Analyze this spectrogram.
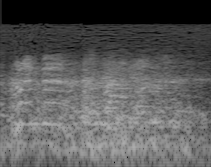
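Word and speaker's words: Crumbum: Young lady, it's Crumbun! Well, it sounds like Crumbun. C-R-U-M-B-U-M. The U is silent. Both of them.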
